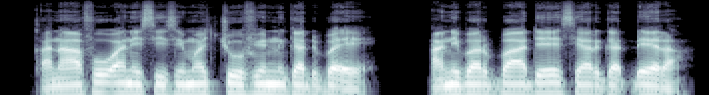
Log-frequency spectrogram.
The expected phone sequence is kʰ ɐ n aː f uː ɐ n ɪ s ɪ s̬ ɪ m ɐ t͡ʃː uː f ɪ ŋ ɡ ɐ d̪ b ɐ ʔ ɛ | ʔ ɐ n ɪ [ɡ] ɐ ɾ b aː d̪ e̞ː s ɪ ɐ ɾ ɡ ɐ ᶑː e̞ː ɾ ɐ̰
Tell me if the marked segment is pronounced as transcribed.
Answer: no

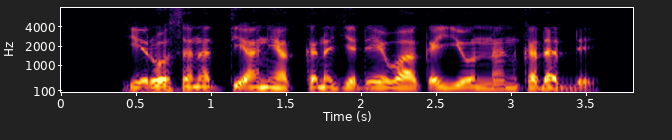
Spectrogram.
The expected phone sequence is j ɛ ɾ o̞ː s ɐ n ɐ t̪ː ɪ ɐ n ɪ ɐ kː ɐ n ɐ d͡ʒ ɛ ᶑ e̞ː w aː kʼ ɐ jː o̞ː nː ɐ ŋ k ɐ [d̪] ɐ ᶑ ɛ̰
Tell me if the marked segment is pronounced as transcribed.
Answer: yes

